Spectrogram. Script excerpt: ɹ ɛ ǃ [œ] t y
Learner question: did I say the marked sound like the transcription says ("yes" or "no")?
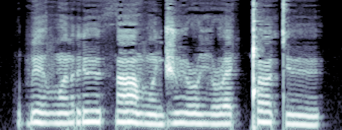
yes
